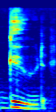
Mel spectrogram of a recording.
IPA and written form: guːd (good)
